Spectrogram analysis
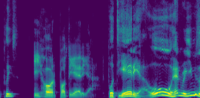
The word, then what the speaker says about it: Potieria: Potier.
